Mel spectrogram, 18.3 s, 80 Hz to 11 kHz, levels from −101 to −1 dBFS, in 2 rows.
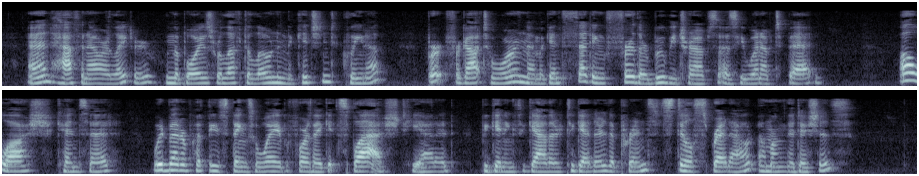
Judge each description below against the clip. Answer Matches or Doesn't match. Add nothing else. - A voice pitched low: Doesn't match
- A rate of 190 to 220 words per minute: Matches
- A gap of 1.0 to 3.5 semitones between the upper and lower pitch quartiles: Matches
